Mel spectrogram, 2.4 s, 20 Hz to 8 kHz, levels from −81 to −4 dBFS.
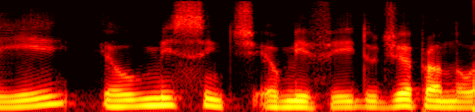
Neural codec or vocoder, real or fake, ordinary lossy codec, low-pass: codec, 16 kHz, 0.7 kbps, FocalCodec; fake; none; none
